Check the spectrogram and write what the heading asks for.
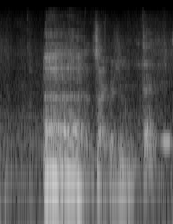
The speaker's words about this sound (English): So I lost my wait, hold on, let me burp real quick.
